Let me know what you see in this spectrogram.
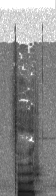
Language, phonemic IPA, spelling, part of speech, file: Swedish, /føːr/, för, adverb / conjunction / noun / preposition / verb, Sv-för.ogg
- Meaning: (adverb) too (to an excessive degree); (conjunction) because, since, as, for; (noun) bow; the front part of a boat or a ship; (preposition) 1. for; during which time 2. for; as 3. for; in exchange for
